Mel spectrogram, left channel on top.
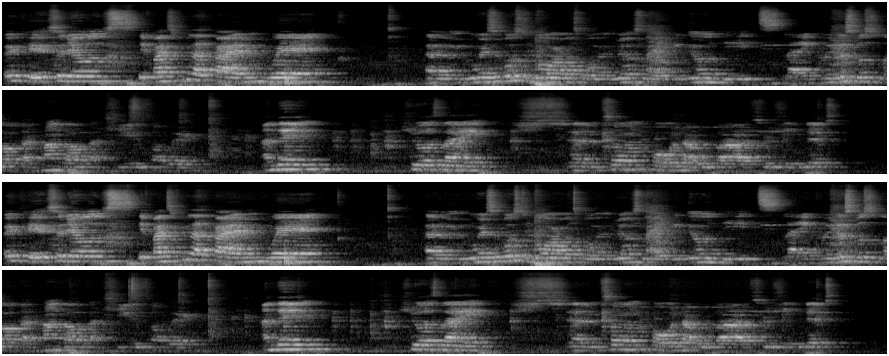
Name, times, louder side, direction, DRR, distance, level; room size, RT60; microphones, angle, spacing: voice 1, 0.0-3.2 4.2-10.7 11.4-12.1 12.9-13.7 14.0-17.1, right 1 dB, 40° right, -4 dB, 0.9 m, -25 dB
3.7 x 3.6 x 3.0 m, 0.63 s
head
